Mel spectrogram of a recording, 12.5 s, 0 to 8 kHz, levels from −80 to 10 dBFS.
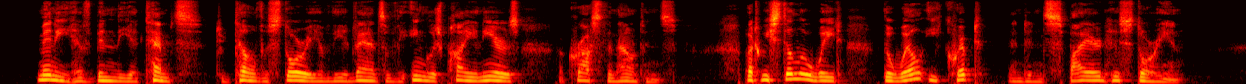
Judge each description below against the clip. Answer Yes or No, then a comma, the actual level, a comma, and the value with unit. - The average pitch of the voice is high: No, low, 130 Hz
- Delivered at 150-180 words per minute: No, average, 140 wpm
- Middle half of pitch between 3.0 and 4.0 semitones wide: No, average, 4.5 semitones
